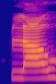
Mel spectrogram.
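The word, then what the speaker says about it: plough: फिर यहां पर है ओ यू जी एच का उच्चारण प्लाऊ करके हो रहा है।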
